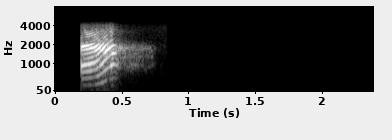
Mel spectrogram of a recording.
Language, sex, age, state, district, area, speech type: Dogri, female, 60+, Jammu and Kashmir, Reasi, rural, conversation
